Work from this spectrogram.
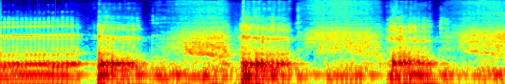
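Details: Black panther producing three or four forceful, gravelly growls about a second and a half apart, each starting with a hard burst and fading into a low rumble.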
